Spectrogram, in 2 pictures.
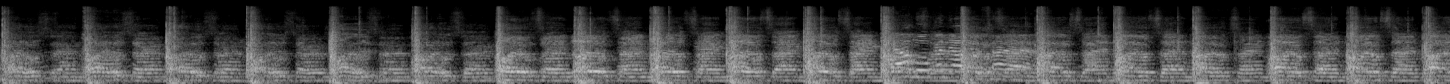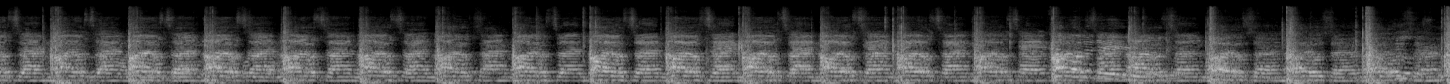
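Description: A group of men chanting a noha in unison, with open hands slapping on their chests in a steady beat: matam, Shia mourning chest-beating.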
